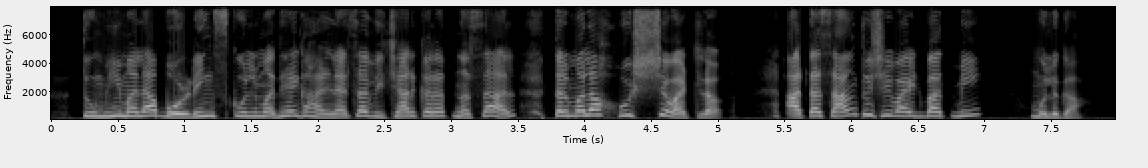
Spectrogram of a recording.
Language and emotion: Marathi, happy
